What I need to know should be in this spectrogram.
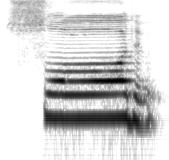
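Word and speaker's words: صاد: scene শিন সদ সদ সদটা মোটা হবে একটু মোটা হবে সদ সদ আবার সদ সদ সদ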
